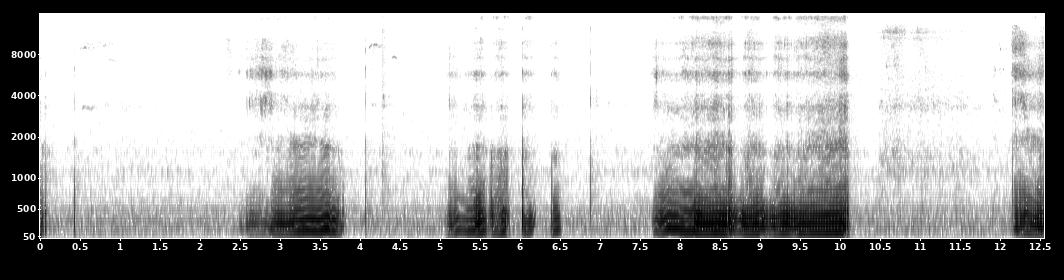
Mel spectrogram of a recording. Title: Bubba Reindeer Snoring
